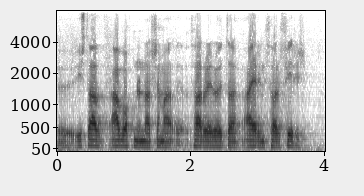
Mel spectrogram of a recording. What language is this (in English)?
Icelandic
